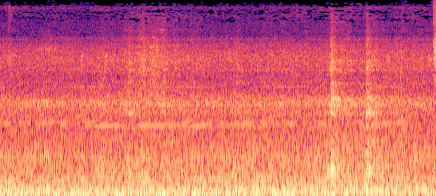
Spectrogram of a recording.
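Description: Red Meitetsu electric train approaching along the line with a steady low rumble, and two short clicks of its wheels a little after three seconds in.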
